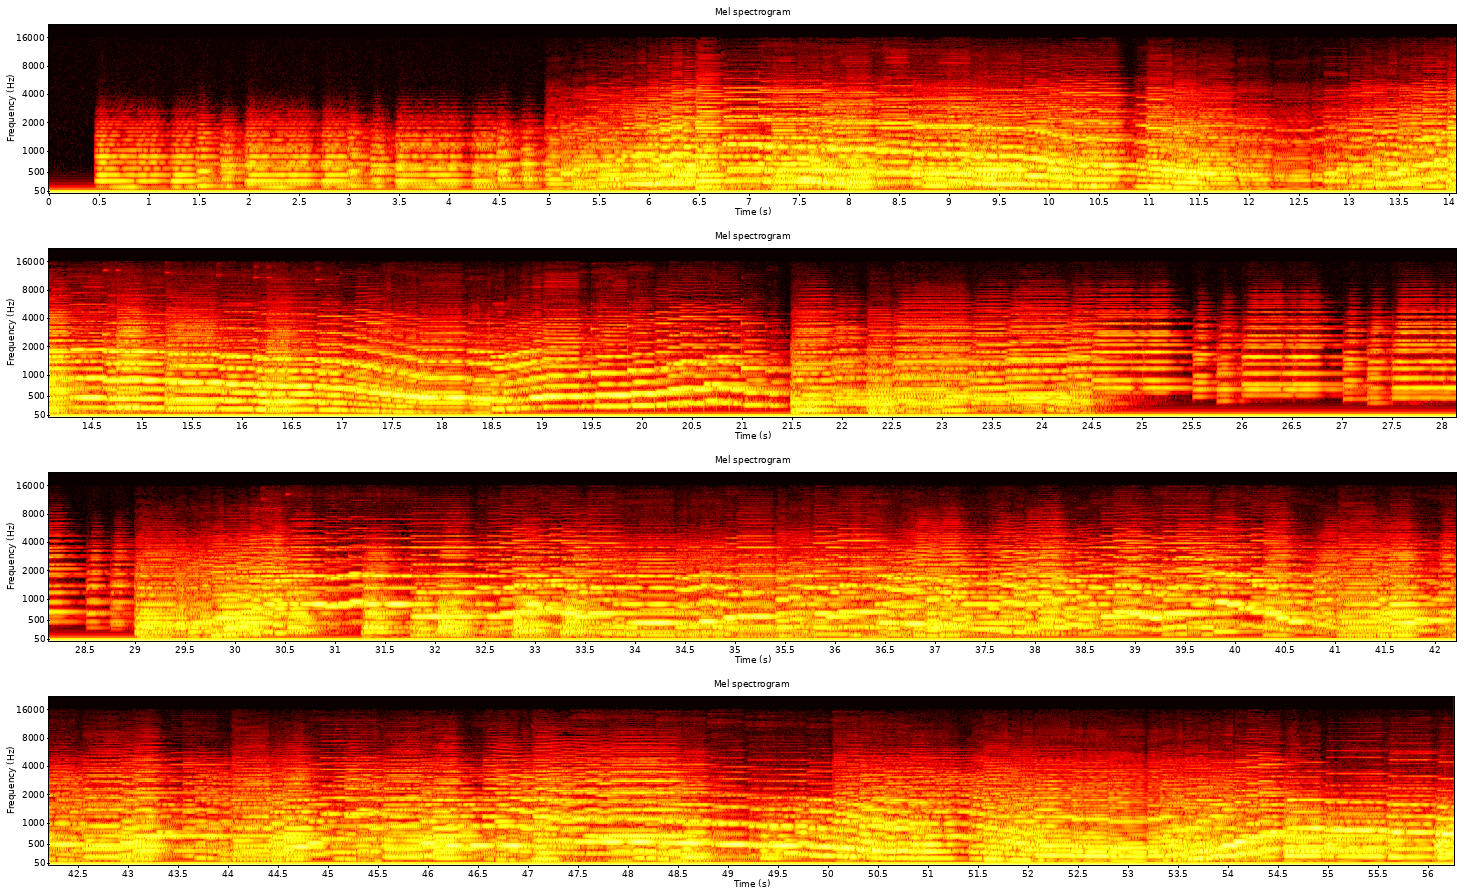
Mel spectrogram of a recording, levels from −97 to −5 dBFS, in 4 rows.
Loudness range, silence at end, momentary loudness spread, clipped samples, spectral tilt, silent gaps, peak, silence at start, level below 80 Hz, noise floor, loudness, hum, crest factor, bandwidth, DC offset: 9 LU; 0 s; 10 LU; under 0.1%; -6.5 dB/octave; none; -4 dBFS; 0.45 s; -56 dBFS; -43 dBFS; -21 LUFS; none; 16 dB; 13.5 kHz; 9%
